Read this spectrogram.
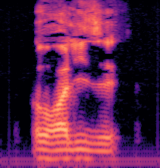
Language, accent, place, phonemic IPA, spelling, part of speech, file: French, France, Lyon, /ɔ.ʁa.li.ze/, oraliser, verb, LL-Q150 (fra)-oraliser.wav
- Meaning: to oralize/oralise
